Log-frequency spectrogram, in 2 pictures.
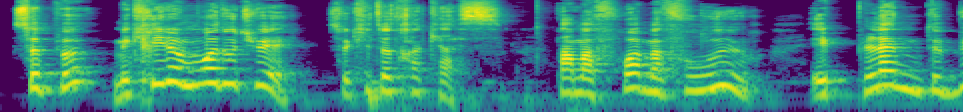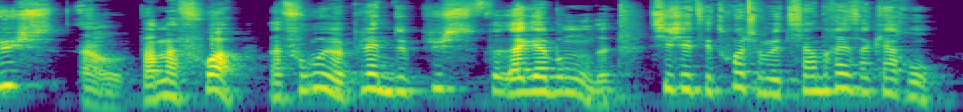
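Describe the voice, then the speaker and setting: A man voicing a plump, cocky male rabbit who outwits the others in a spoken folk tale, in a very high, loud voice. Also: animated, moderate pace. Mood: perky.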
